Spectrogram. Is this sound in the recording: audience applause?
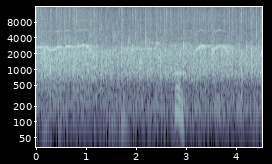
yes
